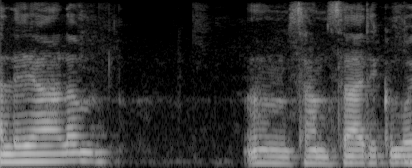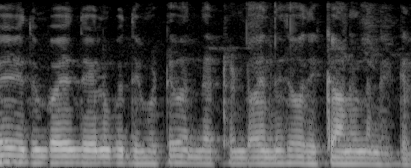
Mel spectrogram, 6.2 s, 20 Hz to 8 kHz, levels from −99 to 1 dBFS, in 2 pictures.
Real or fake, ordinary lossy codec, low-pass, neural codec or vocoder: real; none; none; none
